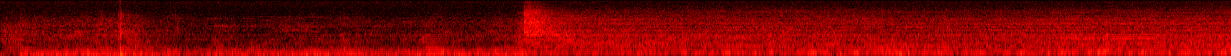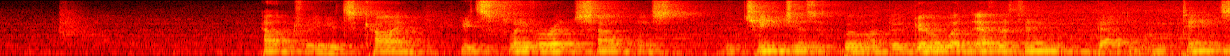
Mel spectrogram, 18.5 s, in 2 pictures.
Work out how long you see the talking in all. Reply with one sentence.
The talking can be heard for 7 seconds in total.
